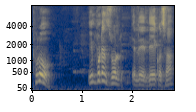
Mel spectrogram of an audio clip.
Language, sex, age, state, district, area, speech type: Nepali, female, 60+, West Bengal, Jalpaiguri, rural, spontaneous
